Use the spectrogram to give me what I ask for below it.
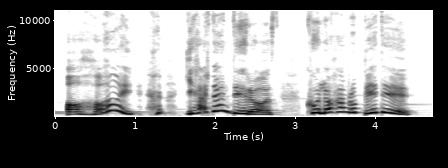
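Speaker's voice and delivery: amused, with a laugh. Narrator reads a character calling to a giraffe that took her hat, laughing.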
